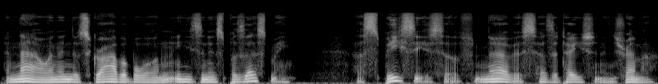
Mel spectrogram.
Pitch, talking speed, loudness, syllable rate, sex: 115 Hz, 120 wpm, -19 LUFS, 4.9 syllables/s, male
